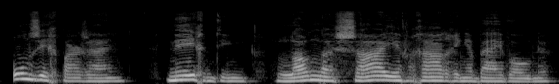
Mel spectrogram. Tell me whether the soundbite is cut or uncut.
uncut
